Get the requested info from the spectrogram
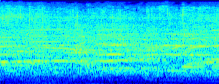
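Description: Faint, even background noise of an indoor fight venue: low crowd sound with a few weak voices, no clear single event.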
